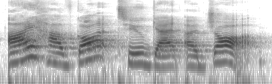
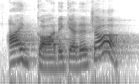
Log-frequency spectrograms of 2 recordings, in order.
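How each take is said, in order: First: Every word is said fully and separately. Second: The words are reduced and run together quickly. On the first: "a learner would say" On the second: "I would say it naturally"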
